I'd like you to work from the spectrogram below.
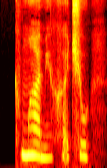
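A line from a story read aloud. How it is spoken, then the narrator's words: Girl's muffled breathed words. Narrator (Russian): выдохнула девчонка, пряча лицо в коленях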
